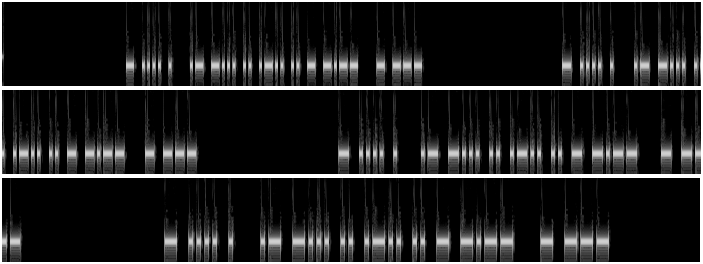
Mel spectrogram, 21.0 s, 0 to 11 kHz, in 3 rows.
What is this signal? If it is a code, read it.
Morse code, heard as a keyed tone, about 37 wpm, 700 Hz. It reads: THE ABILITY TO THE ABILITY TO THE ABILITY TO THE ABILITY TO
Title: Speed-Racing - Sets of 3 Words 30wpm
